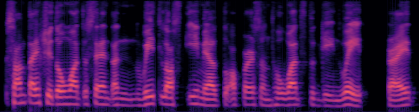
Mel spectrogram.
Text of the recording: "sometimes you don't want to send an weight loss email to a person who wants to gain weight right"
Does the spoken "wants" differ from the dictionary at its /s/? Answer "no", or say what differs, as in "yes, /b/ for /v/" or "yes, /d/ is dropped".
no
